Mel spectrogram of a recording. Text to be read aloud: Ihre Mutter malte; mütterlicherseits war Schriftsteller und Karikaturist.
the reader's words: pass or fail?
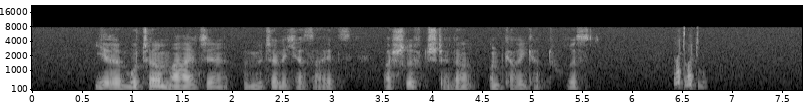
pass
